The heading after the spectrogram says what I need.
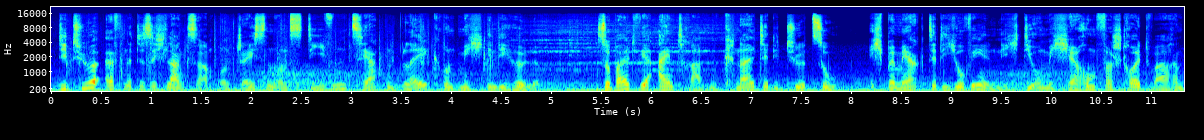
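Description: A man narrating a dramatic first-person story for an animated storytime video. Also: medium pitch.

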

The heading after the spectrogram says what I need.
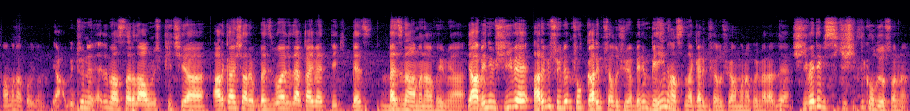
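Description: A young man with a Turkish accent, giving profane, excitable commentary over his own gameplay and shouting when frustrated. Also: fairly high pitch. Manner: swears constantly, shouts in frustration. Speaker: gaming YouTuber.

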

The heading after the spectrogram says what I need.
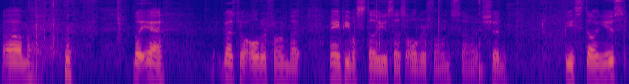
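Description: Slow, easygoing young man sorting finds. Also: mid-range voice, a little hiss or hum. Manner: relaxed, chuckles often, thinks aloud. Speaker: reseller vlogger. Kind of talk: casual unboxing commentary.

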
